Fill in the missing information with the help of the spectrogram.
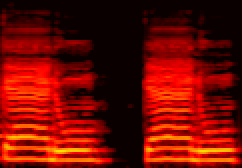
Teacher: കാനു ഇവിടെയൊക്കെ രണ്ട് അനക്കം നീട്ടി കൊടുക്കണം ട്ടോ സാധാരണമായ മദ്ദുകളാണ്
